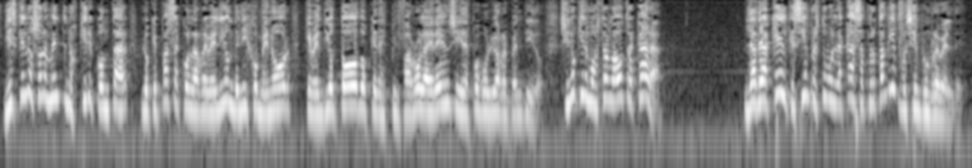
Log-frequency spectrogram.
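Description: A male pastor delivers a teaching sermon in a fairly high voice. His tone is husky and a little breathy. He keeps drawing the listeners in with rhetorical questions. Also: sing-song, normal speed.

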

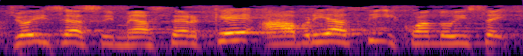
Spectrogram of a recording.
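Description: A middle-aged preacher with a very high voice, telling stories in an animated, loud rush with stammered restarts. His voice carries through a long-echoing hall on a dull recording, a congregation faintly audible behind him. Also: fairly quick. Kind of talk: humorous storytelling sermon. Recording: dull, echoey hall with audience.

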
